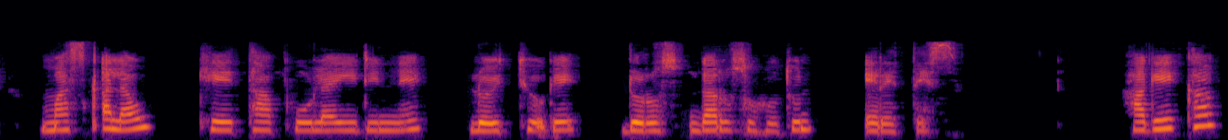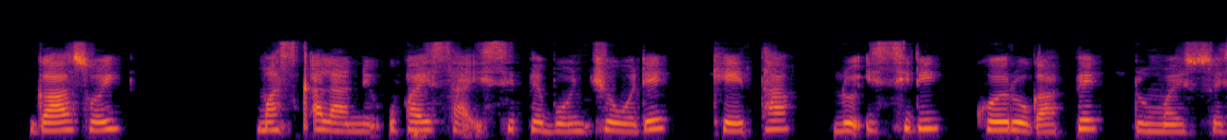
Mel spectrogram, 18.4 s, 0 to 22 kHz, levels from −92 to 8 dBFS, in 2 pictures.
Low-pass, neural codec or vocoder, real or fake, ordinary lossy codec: 7.2 kHz; none; real; AAC, 32 kbps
